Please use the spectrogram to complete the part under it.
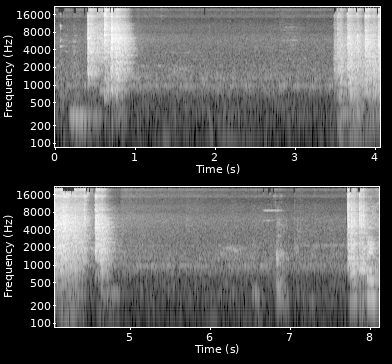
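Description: A lid clatters onto a pot of potol (pointed gourd) curry with mator dal cooking on a medium gas flame. Three short, sharp metallic clanks are separated by quiet stretches.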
